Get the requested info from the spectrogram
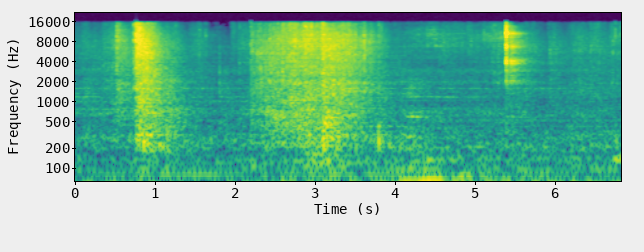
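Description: Packing material being handled: rustling and tearing of padded wrapping and tape being pulled off a frame's corner protector, in noisy swells. There is one sharp click about five and a half seconds in.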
